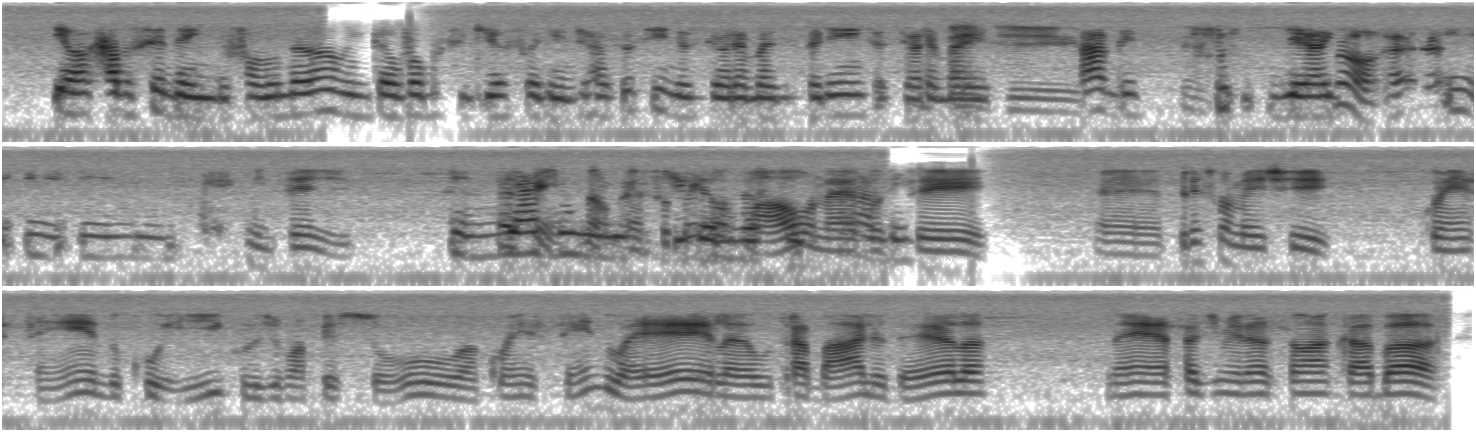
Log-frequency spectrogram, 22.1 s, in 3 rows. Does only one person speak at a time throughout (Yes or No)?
No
